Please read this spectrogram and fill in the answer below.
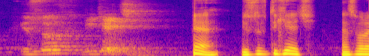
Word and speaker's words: Yusuf Dikeç: Yusuf Dikeç.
